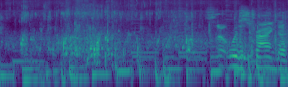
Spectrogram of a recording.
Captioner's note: sloshing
